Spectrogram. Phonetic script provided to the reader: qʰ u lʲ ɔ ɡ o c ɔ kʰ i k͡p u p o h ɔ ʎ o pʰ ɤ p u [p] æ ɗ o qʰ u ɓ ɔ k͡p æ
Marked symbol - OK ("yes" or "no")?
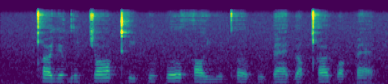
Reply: no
